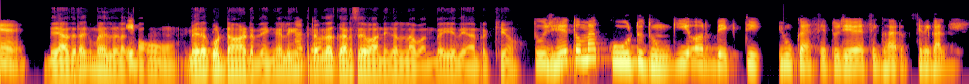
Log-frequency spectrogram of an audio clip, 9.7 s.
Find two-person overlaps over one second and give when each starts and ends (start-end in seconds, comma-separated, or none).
none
